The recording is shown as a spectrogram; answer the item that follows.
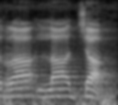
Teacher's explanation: ये सभी साघोष और अल्पप्राण भी हैं और वर्तस्य भी हैं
